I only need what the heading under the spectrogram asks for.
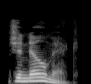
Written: genomic

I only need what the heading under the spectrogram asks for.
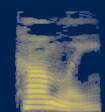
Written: calmly

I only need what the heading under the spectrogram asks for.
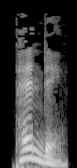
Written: pending

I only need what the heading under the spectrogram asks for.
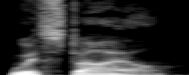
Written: with style

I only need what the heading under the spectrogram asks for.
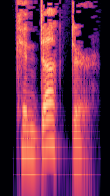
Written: conductor

